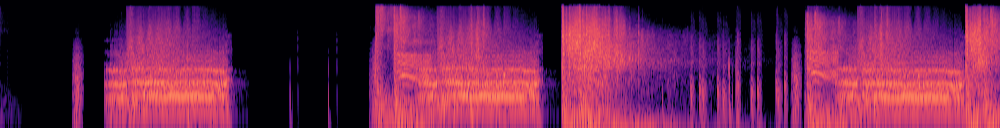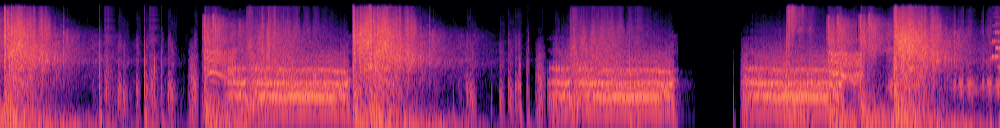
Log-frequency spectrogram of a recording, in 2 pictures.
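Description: A monster lets out deep, growling roars again and again.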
